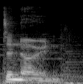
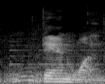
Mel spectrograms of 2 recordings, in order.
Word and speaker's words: Danone: Danone. Danone. Yeah, Danone. So how do you, know how you spell it? D-A-N-O-N-E? D-A-N-O-N-E. I said it differently, but Dan won.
